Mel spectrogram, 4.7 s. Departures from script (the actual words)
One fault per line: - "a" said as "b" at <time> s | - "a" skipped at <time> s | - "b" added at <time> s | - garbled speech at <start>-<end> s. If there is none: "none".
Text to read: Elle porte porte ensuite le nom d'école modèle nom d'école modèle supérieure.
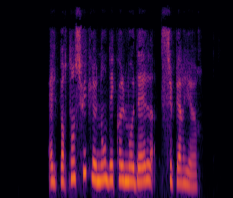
- "porte" skipped at 1.4 s
- "nom d'école modèle" skipped at 3.1 s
